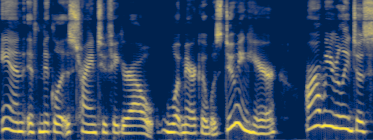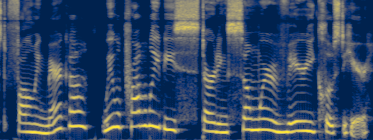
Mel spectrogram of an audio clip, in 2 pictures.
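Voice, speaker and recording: A woman's voice: mid-range voice, lively intonation, moderate pace. A woman giving casual, rambling commentary on a video game trailer in a playful, slangy, informal way. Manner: informal, playful, slangy filler-heavy speech. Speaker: video creator and host.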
